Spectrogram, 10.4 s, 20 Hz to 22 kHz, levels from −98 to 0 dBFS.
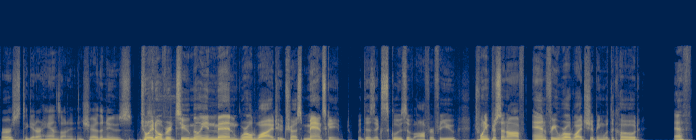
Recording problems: none

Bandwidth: 14.5 kHz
